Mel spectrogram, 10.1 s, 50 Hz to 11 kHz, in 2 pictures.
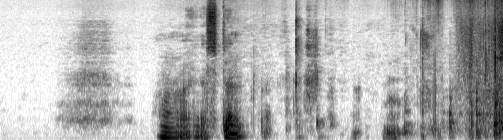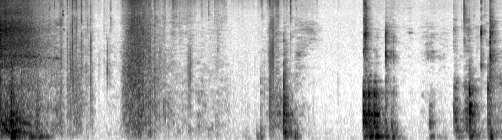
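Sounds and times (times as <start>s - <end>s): short breath: 0.6s - 1.3s.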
